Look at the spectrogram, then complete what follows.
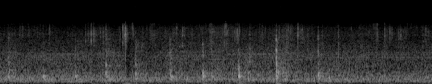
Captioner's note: footsteps tapping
